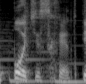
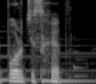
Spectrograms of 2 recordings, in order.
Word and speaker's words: Portishead: Я все время говорю Portishead. – Ну, не знаю, вот, мне кажется... Мне, понимаешь, они англичане. Мне кажется, по английским меркам э, там все зависит от того, где ты находишься.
